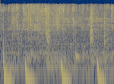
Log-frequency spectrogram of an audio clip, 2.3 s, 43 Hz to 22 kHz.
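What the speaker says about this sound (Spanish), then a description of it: "Y por último le vamos a poner 1 litro de agua." About a litre of very cold water is poured into a Thermomix for walnut horchata, giving a close, moderately quiet run of rhythmic glugging splashes, roughly one every half second, with no talking.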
